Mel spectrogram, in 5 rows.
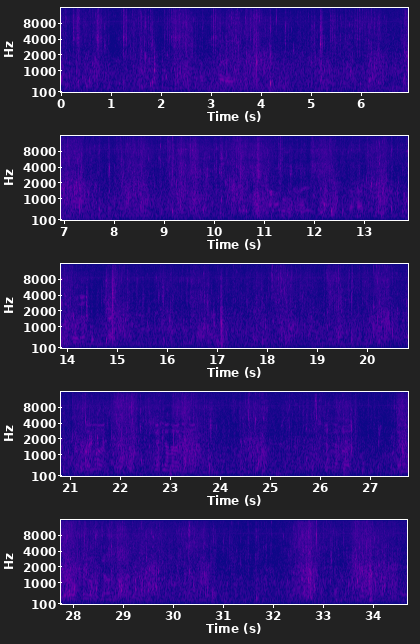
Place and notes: Askar, Bahreïn - Port de pêche - Askar - Bahrain
Askar - Barhain - ambiance du soir - port de pêche
المحافظة الجنوبية, البحرين, 29 May 2021, 19:00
